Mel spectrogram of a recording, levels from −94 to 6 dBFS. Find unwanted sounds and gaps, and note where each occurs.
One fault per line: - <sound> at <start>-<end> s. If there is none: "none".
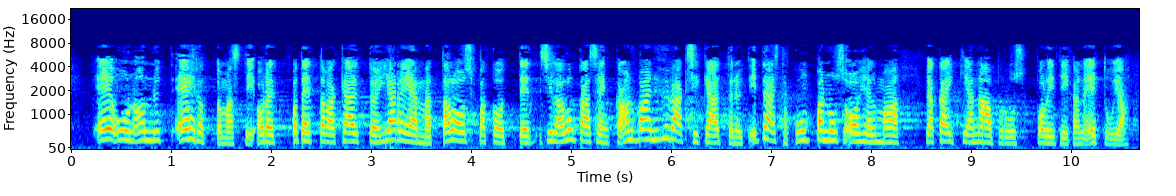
none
